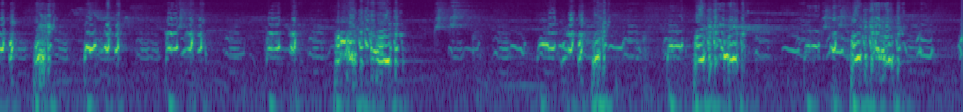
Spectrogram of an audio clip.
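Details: Domestic turkeys on a farm gobbling loudly in quick, gargling rattles, several bursts overlapping and repeating every second or so without pause.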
